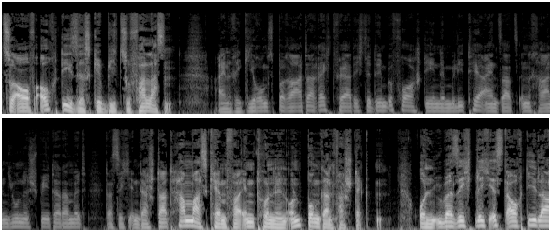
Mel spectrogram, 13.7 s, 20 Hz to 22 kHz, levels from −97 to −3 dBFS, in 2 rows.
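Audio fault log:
1.86–3.31 s, zipper noise: the level drops by about 20 dB in coarse steps instead of a smooth ramp, around 50 a second, so each jump leaves a tiny click and together they make a fine ticking buzz that rides on the speech.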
